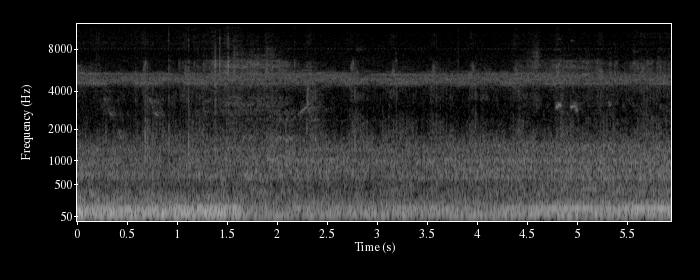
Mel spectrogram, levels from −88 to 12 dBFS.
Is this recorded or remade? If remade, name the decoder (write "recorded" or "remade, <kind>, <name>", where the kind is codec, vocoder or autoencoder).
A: recorded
